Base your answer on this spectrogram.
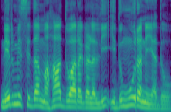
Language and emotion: Kannada, neutral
